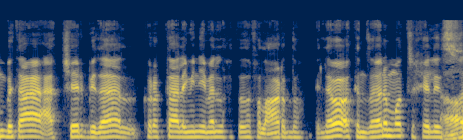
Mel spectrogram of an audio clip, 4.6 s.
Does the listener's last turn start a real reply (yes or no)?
yes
